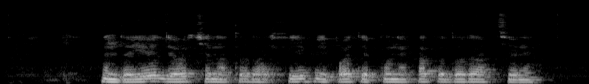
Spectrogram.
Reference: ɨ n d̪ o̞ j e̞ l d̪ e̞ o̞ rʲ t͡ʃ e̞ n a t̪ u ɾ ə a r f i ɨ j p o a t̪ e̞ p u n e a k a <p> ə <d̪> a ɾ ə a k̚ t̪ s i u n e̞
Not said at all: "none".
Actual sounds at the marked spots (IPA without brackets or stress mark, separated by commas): p, d̪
